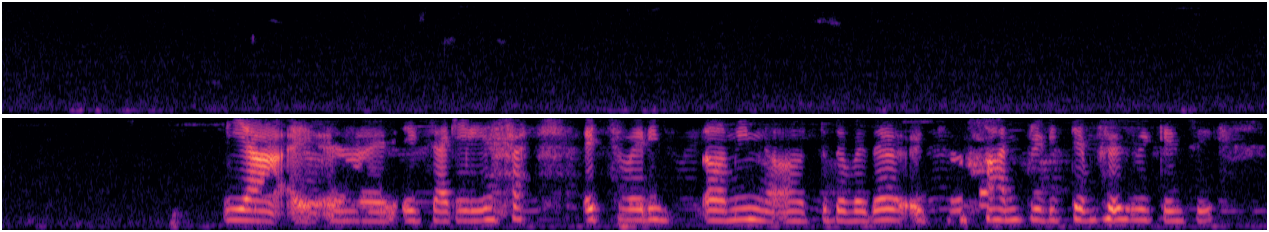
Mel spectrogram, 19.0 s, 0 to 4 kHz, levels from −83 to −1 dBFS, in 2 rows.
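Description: Throughout the speech, nothing cancels the far-end loudspeaker leaking into its microphone. This echo with no canceller trails each phrase by roughly 0.4 s, about 25 dB down, and thin.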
